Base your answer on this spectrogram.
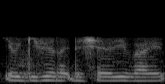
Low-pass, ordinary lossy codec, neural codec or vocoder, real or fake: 3.6 kHz; none; none; real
